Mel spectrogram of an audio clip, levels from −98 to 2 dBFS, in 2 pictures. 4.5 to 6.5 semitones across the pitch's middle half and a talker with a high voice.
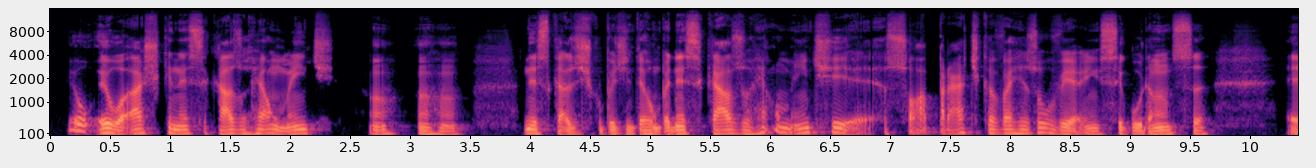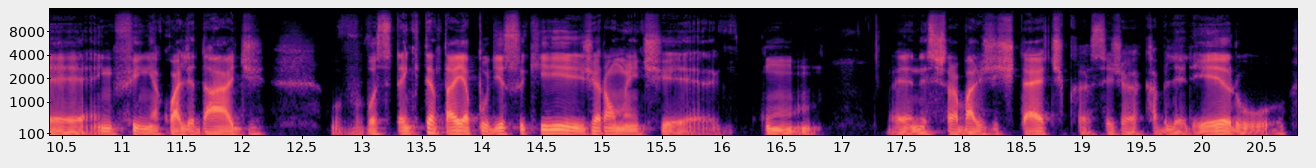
No: average, 5.2 semitones; very low, 90 Hz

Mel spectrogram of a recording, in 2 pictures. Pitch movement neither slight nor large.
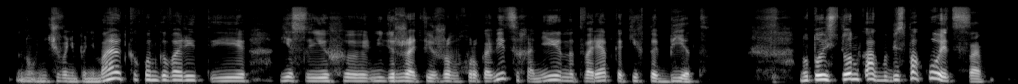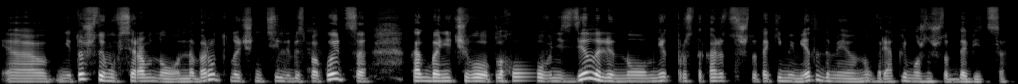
Yes: average, 3.9 semitones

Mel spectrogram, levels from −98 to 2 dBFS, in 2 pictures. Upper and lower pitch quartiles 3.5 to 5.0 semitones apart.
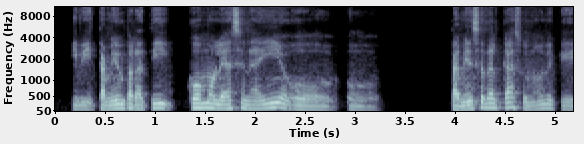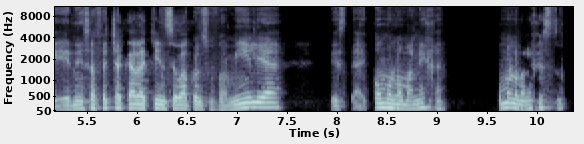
Yes: average, 3.9 semitones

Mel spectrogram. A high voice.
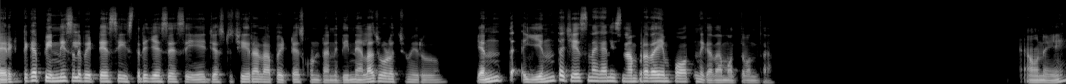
No: low, 130 Hz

